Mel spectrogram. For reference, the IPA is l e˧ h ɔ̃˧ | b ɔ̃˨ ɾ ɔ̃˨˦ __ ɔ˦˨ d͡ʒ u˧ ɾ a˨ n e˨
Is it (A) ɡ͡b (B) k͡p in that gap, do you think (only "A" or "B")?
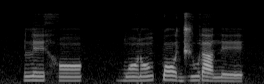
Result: B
